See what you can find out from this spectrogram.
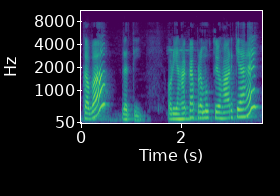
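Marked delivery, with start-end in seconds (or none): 0.1-1.3 Kavaratti drawn out very slowly, syllable by syllable; slow repeat-after-me. Shown as a demonstration. Teacher leads the class to repeat Kavaratti, very slowly. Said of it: "बोलिए मेरे साथ".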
